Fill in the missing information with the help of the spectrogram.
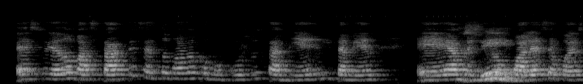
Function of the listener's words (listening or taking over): listening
